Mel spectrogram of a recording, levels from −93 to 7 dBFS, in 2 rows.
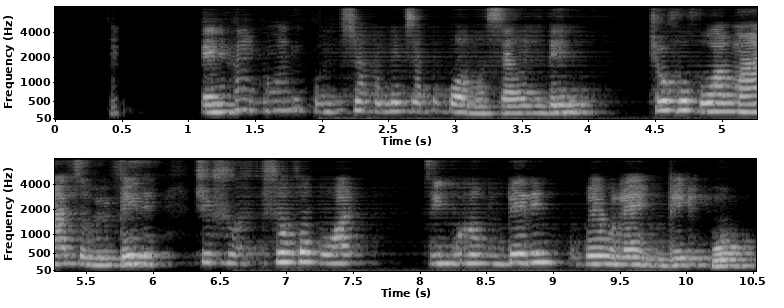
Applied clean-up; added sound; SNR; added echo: neural mask model DeepFilterNet 3.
